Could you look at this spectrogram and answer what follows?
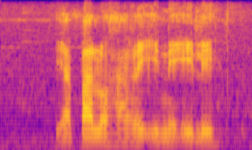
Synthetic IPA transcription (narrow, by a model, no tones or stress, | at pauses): japʼalɔɦarɪʔɪnɛʔɪlɪ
